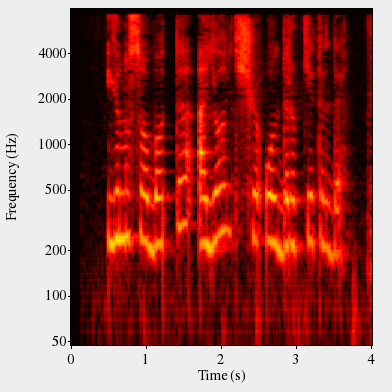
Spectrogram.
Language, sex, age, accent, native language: Uzbek, female, under 19, Qoraqalpog'iston, Uzbek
